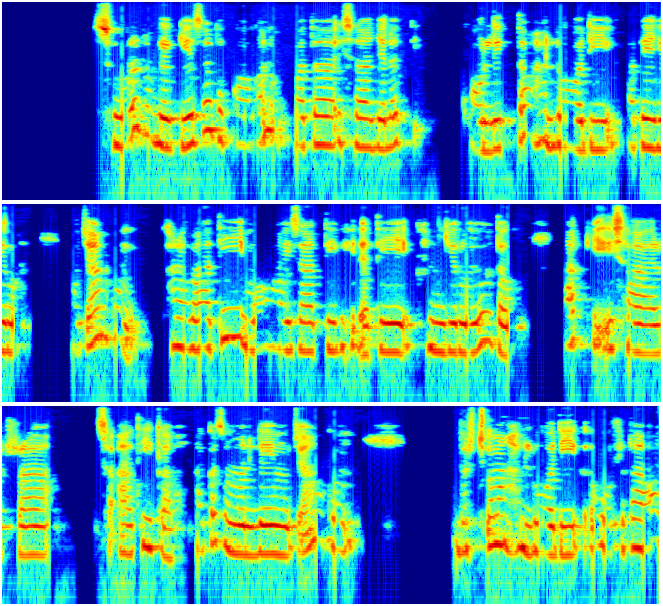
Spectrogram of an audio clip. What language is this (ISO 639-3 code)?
orm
